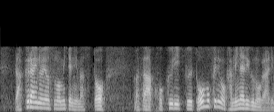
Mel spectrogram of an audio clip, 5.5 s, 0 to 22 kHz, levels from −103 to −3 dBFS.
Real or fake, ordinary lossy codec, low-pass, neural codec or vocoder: fake; AAC, 16 kbps; 7.2 kHz; codec, 24 kHz, 0.9 kbps, WavTokenizer, medium speech release version 1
